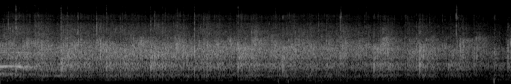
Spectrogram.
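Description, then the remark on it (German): An audience at an ICF church claps steadily for God, marking the church's 20 years and its 50th church founded, a dense, even wash of many hands with no pauses and no voices rising above it. “Kirche gegründet haben vor zwei, drei Wochen, ich glaube, das ist ein Applaus wert für unseren Gott im Himmel.”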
